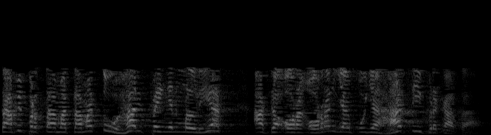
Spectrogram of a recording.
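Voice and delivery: high, intense preaching voice; impassioned sermon delivery. Acted. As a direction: preach it with fervour, rising. Preaching at full force.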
